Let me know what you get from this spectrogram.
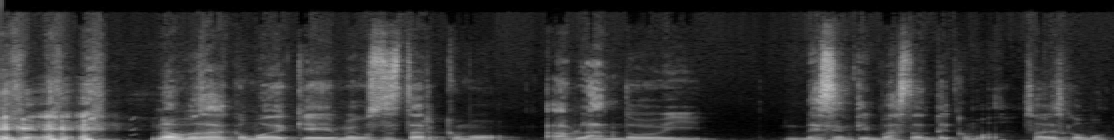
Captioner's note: laughs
